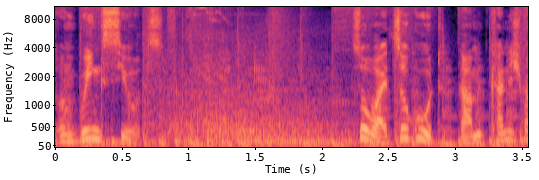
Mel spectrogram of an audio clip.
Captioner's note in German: Triebwerksgeräusche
